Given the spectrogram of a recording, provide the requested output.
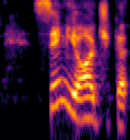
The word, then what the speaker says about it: semiótica: Sem, mi, ó, ti, ca, pu, bli, co. Sílaba tônica, qual é? Opa, antepenúltima.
